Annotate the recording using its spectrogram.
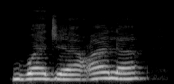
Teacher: The jim should be given one count without any air.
